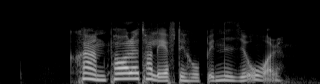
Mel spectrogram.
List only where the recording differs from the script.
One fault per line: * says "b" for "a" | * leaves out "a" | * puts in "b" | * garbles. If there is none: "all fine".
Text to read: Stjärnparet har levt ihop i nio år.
all fine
